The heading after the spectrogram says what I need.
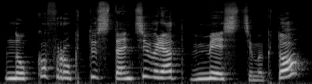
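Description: A woman voicing a brash, cocky young man who shouts crude jokes and threats. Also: fairly low pitch, lively intonation, brisk. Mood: mocking.

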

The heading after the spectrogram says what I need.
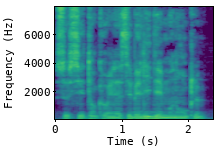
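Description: A man voicing an eager young male rogue who admires his villainous mentor, in a husky voice. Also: low-pitched, fairly even intonation, fast, warm tone. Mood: admiring.

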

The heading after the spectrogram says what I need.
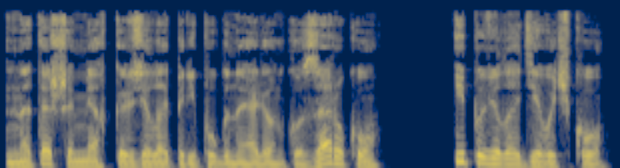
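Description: Male narrator, lively intonation, dry close-miked studio sound. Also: low-pitched, fairly quick, no room sound. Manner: expressive, dramatic reading. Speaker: audiobook narrator. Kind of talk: scripted narration.

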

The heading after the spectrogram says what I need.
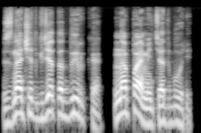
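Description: A man narrates a novel as an audiobook reader, delivering scripted narration in a measured, dramatic storytelling style. His voice sits at a medium pitch with lively intonation.

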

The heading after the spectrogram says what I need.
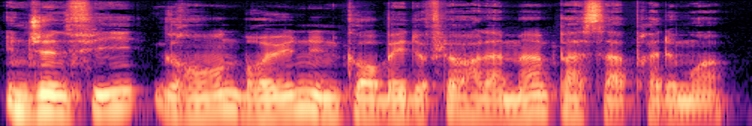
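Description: Husky, mellow-voiced male audiobook reader. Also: medium pitch. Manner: measured, even reading of nineteenth-century prose. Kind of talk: literary audiobook narration.

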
